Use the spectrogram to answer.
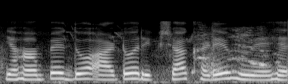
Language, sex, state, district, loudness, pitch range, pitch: Hindi, female, Uttar Pradesh, Budaun, -11 LUFS, 220-255 Hz, 235 Hz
